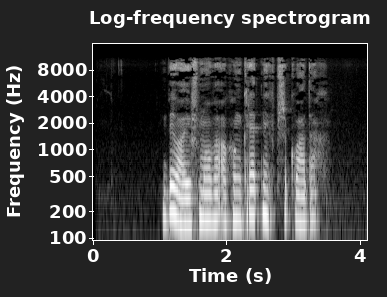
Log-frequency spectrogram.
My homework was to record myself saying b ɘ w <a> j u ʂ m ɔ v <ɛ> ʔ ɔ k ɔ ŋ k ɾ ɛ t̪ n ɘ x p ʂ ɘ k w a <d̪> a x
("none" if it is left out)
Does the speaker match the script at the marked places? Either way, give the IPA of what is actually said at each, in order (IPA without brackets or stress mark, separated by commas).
a, a, d̪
